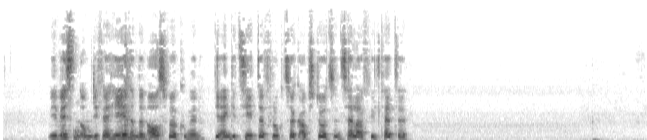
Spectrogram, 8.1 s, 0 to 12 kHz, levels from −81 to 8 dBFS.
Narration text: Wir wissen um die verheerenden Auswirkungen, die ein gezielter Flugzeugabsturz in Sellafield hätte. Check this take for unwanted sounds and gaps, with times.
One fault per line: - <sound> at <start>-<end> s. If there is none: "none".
none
